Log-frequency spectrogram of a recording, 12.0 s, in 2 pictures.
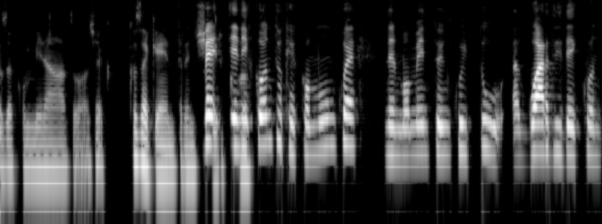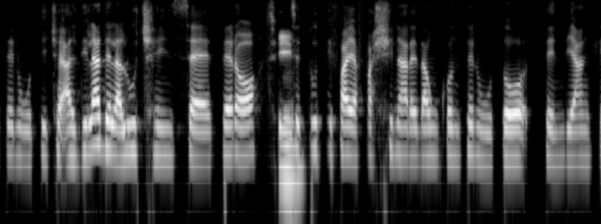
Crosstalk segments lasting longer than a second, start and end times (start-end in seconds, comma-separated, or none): none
